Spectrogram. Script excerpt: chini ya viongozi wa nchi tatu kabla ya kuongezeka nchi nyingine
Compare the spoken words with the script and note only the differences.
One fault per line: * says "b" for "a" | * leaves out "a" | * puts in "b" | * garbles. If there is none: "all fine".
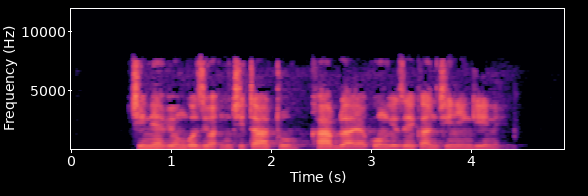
all fine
